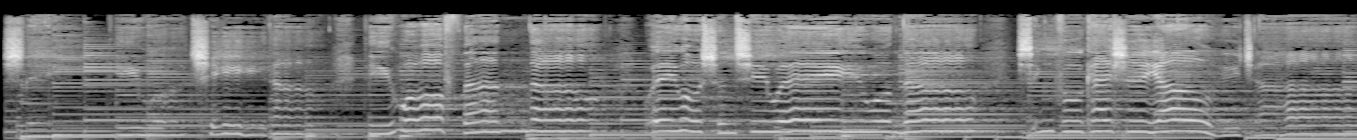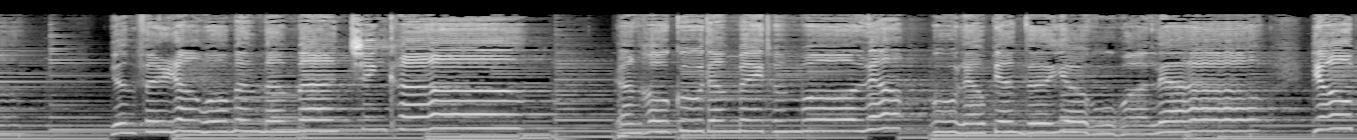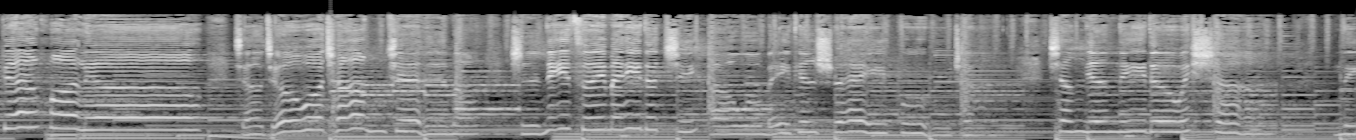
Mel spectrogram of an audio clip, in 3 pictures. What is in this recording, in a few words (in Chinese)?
翻唱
